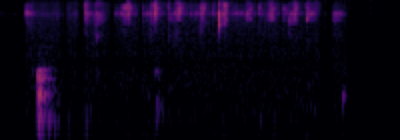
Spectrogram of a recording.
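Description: Magnetic eyeliner bottle, capped, being shaken by hand: a soft knock, then a faint, quick, irregular rattle of small clicks that stops suddenly about three and a half seconds in.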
